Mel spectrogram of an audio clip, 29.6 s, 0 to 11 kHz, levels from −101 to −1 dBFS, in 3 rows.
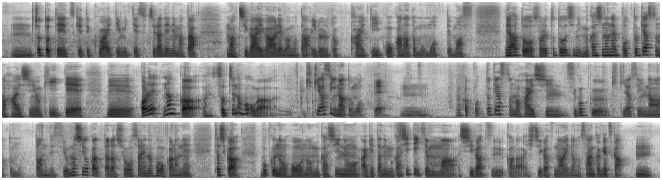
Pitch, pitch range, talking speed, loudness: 110 Hz, 95-130 Hz, 360 characters per minute, -18 LUFS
